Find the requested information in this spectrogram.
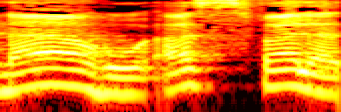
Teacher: না মধ্যে তাবাই এক আলিফ টেনে পড়তে হবে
